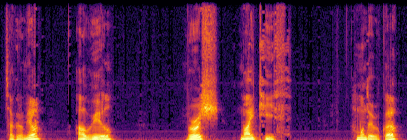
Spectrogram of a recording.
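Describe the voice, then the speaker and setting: A man leads an online English lesson and takes his viewers patiently through each step. His voice is mellow and relaxed, and his pitch sits in the middle range. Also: very slow, slightly rough. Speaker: English teacher and book author.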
